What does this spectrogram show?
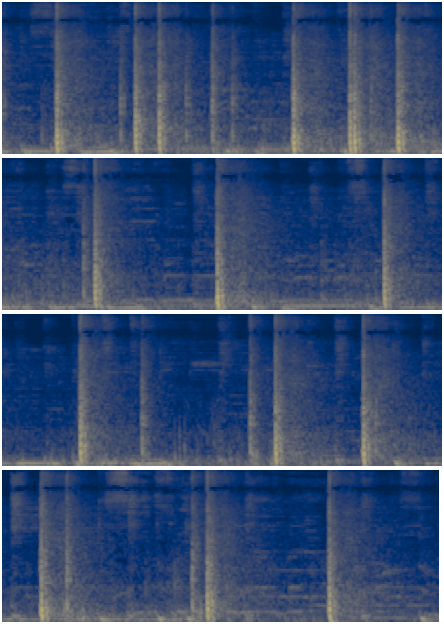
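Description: Consumer aerial fireworks (cakes) going off in a long irregular string of sharp bangs and aerial breaks, roughly one or two a second. Music with a steady low bass line plays underneath.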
